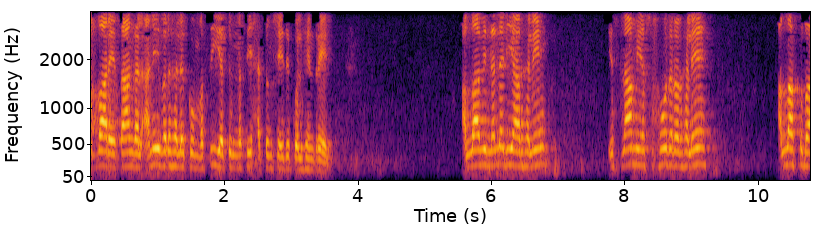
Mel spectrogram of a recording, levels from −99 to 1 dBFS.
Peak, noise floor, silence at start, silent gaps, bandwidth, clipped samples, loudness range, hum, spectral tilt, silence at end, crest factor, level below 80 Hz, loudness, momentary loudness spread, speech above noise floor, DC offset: 0 dBFS; -66 dBFS; 0 s; none; 4 kHz; under 0.1%; 5 LU; none; -8 dB/octave; 0 s; 20 dB; -60 dBFS; -18 LUFS; 11 LU; 48 dB; under 0.1%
